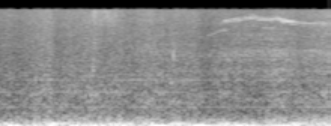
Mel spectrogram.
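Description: A steady low rumble with a hiss over it, loud and unbroken.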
